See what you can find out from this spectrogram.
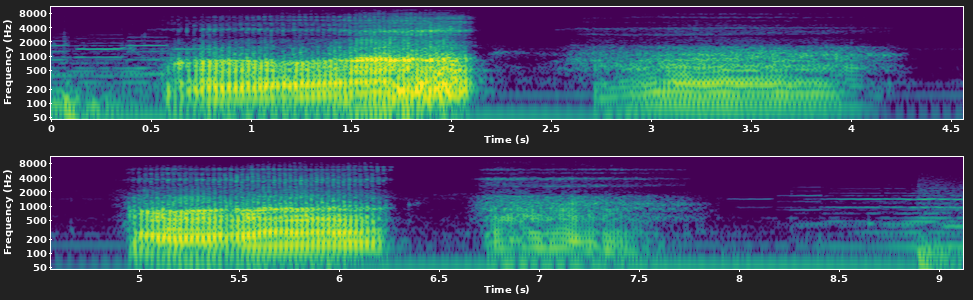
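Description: A man wearing earplugs snores loudly in his sleep, four heavy breaths alternating between a rasping, rattling inhale and a softer, buzzing exhale in a slow, steady rhythm.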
